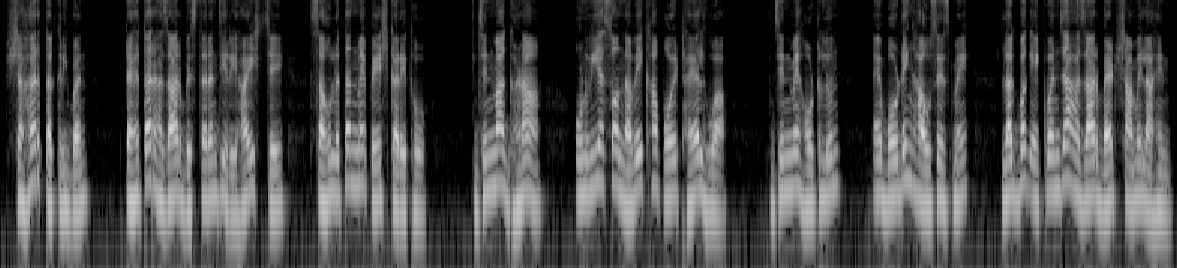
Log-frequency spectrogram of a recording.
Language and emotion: Sindhi, neutral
